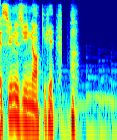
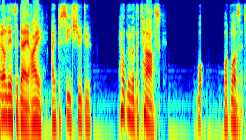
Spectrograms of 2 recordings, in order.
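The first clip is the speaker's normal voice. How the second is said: panicked, panicky voice. Narrating a game, the speaker voices Kari answering visitors who knocked, panicked. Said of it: "you can tell that he's sort of panicked".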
